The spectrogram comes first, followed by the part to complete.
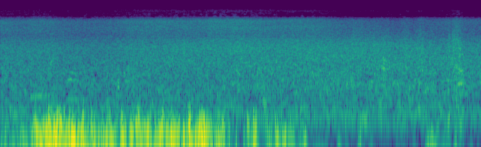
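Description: Steady hiss of flowing water from a shallow stream and waterfall, with low wind rumble on the microphone for the first few seconds.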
